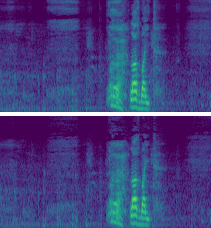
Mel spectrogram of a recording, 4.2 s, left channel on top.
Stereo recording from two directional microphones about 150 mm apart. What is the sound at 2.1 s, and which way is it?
Speech, 25° left (ahead or behind).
